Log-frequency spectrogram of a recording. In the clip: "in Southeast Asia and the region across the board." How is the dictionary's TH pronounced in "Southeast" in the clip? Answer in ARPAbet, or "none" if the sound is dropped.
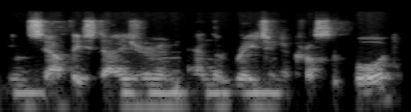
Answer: TH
